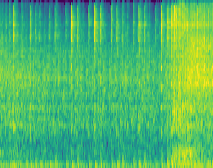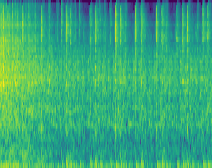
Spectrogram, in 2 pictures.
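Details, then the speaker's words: Vintage British motorcycle after repair work, with an even, steady thumping idle and one quick throttle blip that settles straight back; starts and idles well, normal, pending a test ride. "all right black sounds good starts good idle's good I'm going to call it good pending a um test ride which we may do tomorrow"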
